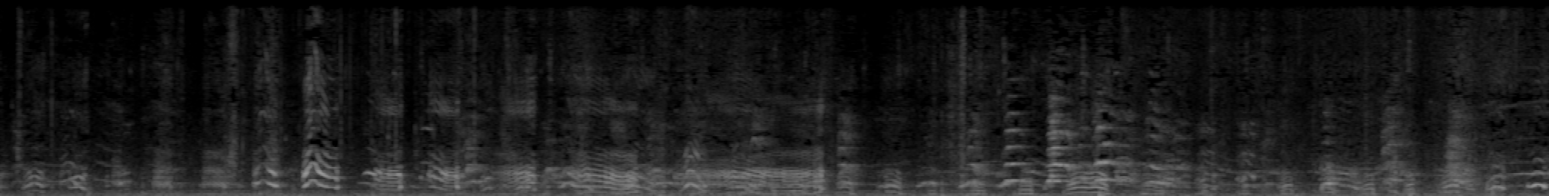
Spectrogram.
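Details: Several three-week-old American Bully puppies in Great Britain whimpering and squealing together. The wavering, overlapping whines build into a dense, continuous chorus, with a faint human voice in places.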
